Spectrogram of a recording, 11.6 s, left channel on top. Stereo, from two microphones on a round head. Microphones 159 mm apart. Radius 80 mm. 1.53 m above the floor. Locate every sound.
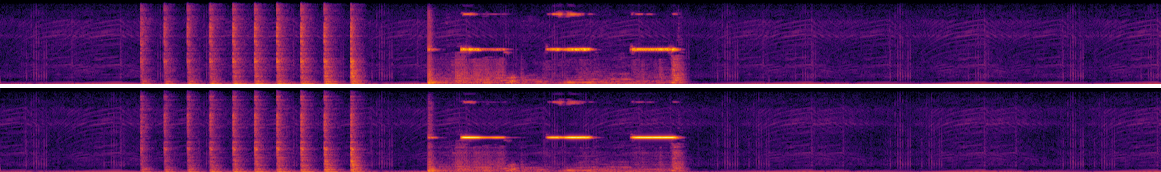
1.4 s hammering: 20° left (ahead or behind), 1.9 m
4.3 s a fire alarm: 40° left (ahead or behind), 1.0 m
